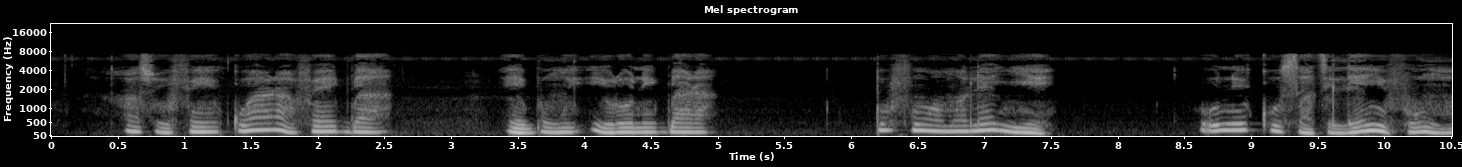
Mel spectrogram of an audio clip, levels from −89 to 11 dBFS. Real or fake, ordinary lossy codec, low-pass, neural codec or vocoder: real; MP3, 48 kbps; 7.2 kHz; none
